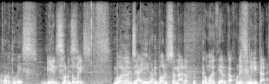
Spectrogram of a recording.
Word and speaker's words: Bolsonaro: ¿Cómo se pronuncia, por favor? Bolsonaro. Ah, Bolsonaro, perdona, bien. Portugués. Bueno, Jair, en es Brasil verdad. se habla portugués. Bien, portugués. Bueno, Jair Bolsonaro, como decía Horcajo, un exmilitar, 63 años, ya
